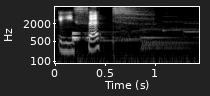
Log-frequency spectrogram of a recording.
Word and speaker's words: Aset: About Aset. Horus's mom is named Isis. But in ancient Egyptian, it's pronounced closer to Ise or Aset.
